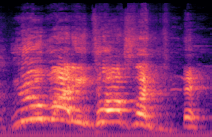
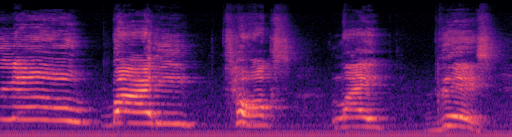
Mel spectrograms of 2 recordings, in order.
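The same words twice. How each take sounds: First: High, loud laughing protest; incredulous outburst. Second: High, softer, drawn out word by word; slow, exasperated emphasis. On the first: Mocking awful comic book dialogue, incredulous outburst. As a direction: burst out in amused disbelief. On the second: Driving home that the comic dialogue is awful, slow exasperation. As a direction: space out every word in exasperation. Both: Real, not acted.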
